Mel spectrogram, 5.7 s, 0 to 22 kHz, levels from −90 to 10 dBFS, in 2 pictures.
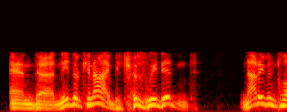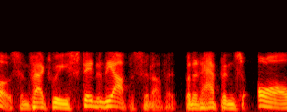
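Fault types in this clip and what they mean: AMR narrowband mobile codec: The whole clip has passed through the AMR-NB mobile speech codec at 10.2 kbps, with its damage plainly audible. The audio is sampled at 8 kHz and rebuilt from a vocal tract model driven by a pitch predictor and a few pulses every 5 ms, so nothing above 4 kHz survives. On a spectrogram the energy stops at a hard ceiling at 4 kHz, and the speech has a synthetic, buzzy quality.
lost AMR speech frames: Around 3.84 to 3.91 s one speech frame failed its checksum, which points to about 20 ms of lost audio. The decoder filled the gap by reusing the last good pitch and vocal tract settings at a falling gain, so the speech briefly dips or warbles and then comes back weak or rough for a moment. A waveform shows a short sag in amplitude there, and a spectrogram shows a smeared, repeated harmonic pattern where the detail drops out.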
